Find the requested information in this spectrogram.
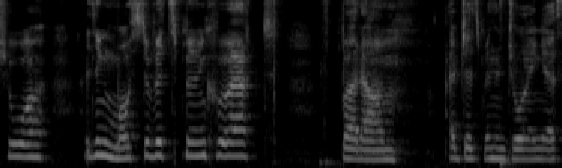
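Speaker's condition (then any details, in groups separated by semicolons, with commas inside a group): Cerebral palsy, quadriplegic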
